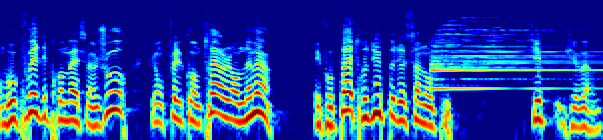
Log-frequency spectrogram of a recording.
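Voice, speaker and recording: A man's high-pitched voice with lively intonation, at a fairly quick pace with long, frequent pauses. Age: 70s. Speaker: election candidate. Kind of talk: political debate. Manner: halting.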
